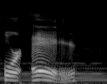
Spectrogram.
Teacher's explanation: You hear the R because A starts with a vowel sound.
